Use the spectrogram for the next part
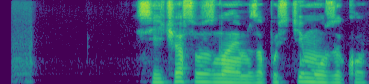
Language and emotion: Russian, neutral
